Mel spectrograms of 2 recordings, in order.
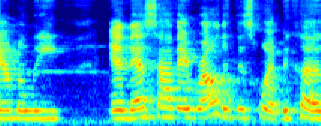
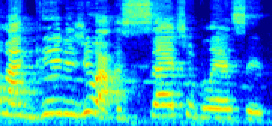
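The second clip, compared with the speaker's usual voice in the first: normal talking voice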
